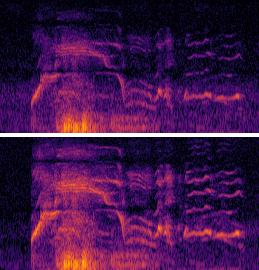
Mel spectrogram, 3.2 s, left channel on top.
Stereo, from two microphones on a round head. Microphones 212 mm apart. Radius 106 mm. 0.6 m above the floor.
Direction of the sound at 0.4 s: 55° right (ahead or behind).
